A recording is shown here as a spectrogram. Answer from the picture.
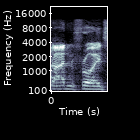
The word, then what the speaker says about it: Schadenfreude: And Schadenfreude, come on. – Schadenfreude, sorry. Thank you for the pronunciation.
